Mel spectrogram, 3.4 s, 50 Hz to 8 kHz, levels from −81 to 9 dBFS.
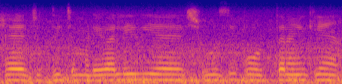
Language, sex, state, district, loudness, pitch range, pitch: Hindi, female, Punjab, Fazilka, -15 LUFS, 190-195 Hz, 195 Hz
